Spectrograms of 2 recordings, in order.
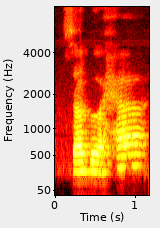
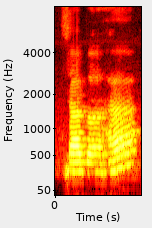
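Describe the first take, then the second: First: The h sound is pressed and breathy. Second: The h sound is light and plain. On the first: "Sabha itu ha pedih" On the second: "sabha itu ha besar"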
